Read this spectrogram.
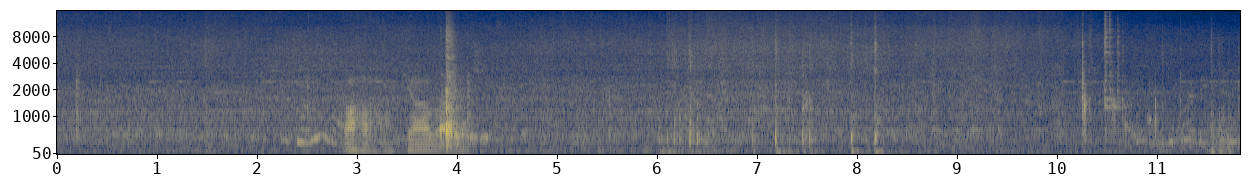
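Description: A metal ladle clinks and scrapes against a wok.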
